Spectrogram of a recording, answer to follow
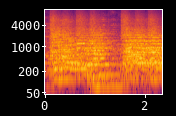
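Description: School concert band playing held chords, brass to the fore with trombones, trumpets and a sousaphone. The sound dips briefly about one and a half seconds in as the chord changes.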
